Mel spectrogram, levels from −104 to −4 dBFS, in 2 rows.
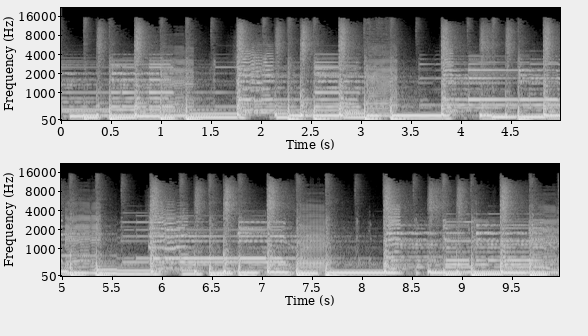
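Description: A section at the wrong speed runs from the start to 5.54 s, likely because that stretch was played back or rendered against the wrong clock, running it 1.14 times faster than it was captured. Since speed and pitch are tied together here, the sound is both hurried and raised by about two semitones. At 5.54 s it drops abruptly back to its natural pace and pitch.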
